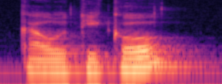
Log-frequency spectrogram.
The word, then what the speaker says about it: caótico: La sílaba tónica es la letra O. Ahora es aguda, grave, esdrújula. Es palabra esdrújula. Las esdrújulas siempre se acentúan. Entonces sería caótico con acento en la primera O.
